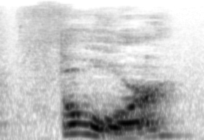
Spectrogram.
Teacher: it's an aspirated, lots of wind. Thor, it's not vibrated.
